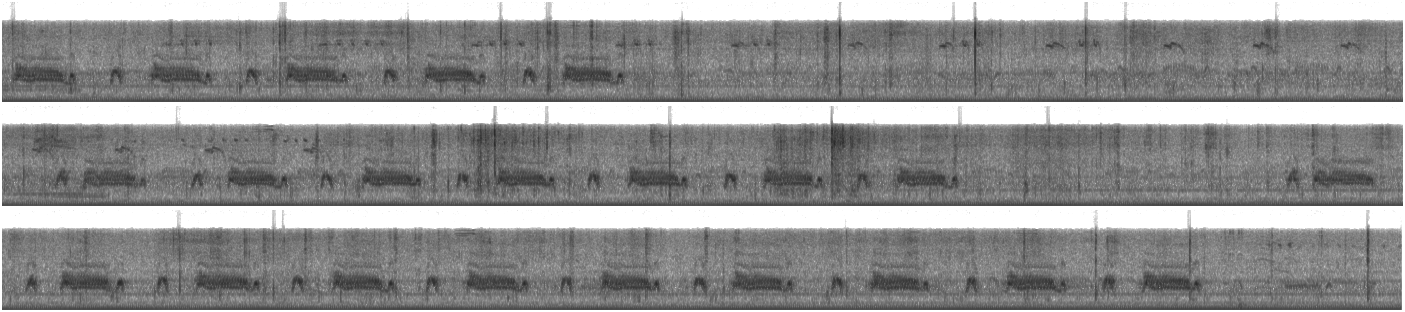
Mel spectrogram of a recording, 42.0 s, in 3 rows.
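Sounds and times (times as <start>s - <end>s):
bird calling repeated short notes: 0.0s - 6.6s, 14.3s - 23.7s, 26.8s - 41.4s
low electrical hum: 0.0s - 42.0s.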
